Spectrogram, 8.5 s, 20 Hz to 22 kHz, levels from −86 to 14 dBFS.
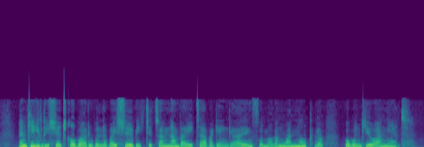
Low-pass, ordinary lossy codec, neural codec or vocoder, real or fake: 7.2 kHz; AAC, 32 kbps; codec, 16 kHz, 1.1 kbps, Voila-Tokenizer; fake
